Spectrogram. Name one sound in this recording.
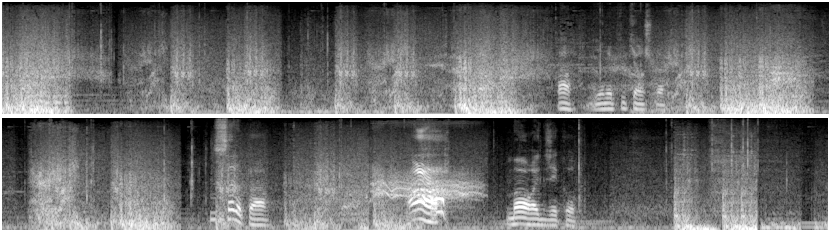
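Game weapons fire with sharp blasts.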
